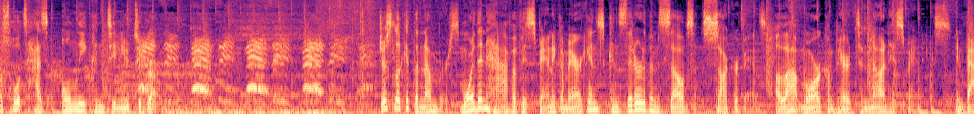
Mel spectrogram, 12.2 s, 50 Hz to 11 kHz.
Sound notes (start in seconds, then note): 1.5 Chanting "Messi"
